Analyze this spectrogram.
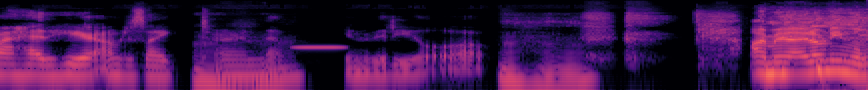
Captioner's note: beep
